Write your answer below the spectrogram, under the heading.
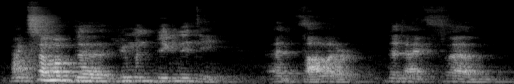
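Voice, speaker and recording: A man with a fairly high voice speaks very slowly over noticeable background noise, with audible room echo. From Belgium. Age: 60s. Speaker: journalist and writer. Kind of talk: interview.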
